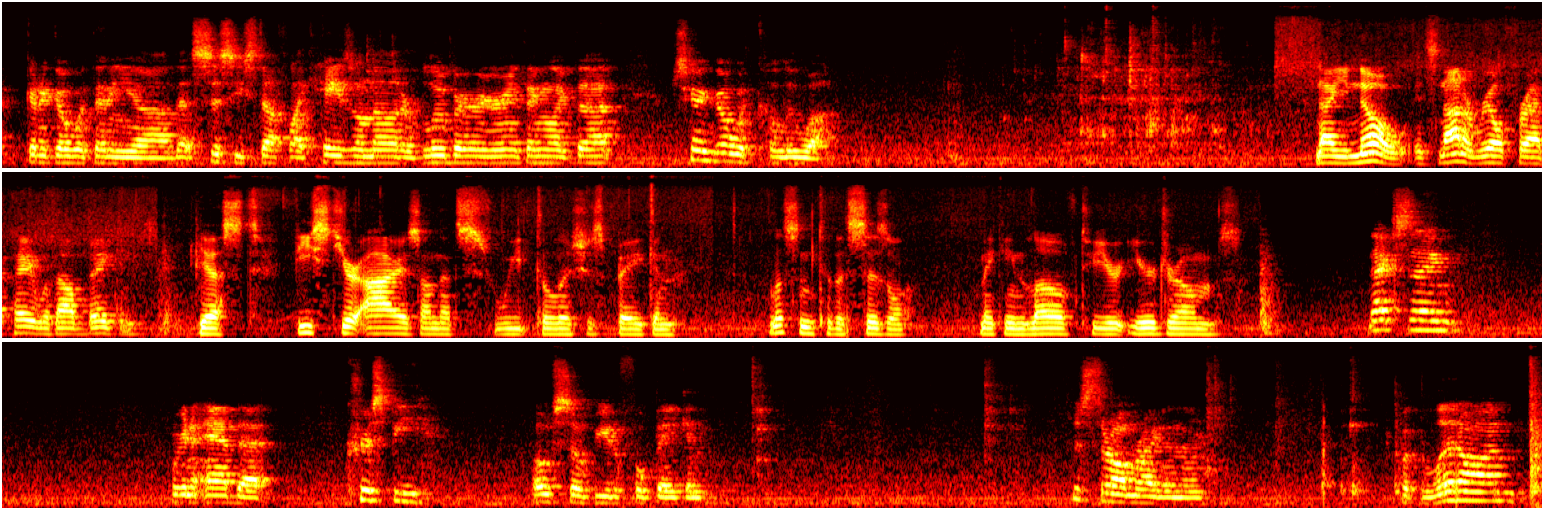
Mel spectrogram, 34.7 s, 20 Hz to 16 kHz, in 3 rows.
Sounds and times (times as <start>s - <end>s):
Speech: 0.0s - 6.3s, 9.8s - 16.7s, 17.3s - 21.0s, 21.8s - 22.6s, 24.4s - 26.4s, 27.1s - 28.4s, 31.1s - 32.3s, 33.6s - 34.6s.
